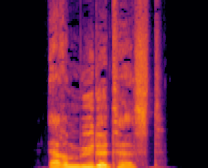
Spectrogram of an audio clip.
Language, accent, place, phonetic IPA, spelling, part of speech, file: German, Germany, Berlin, [ɛɐ̯ˈmyːdətəst], ermüdetest, verb, De-ermüdetest.ogg
- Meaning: inflection of ermüden: 1. second-person singular preterite 2. second-person singular subjunctive II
